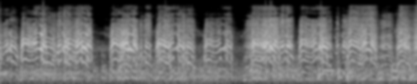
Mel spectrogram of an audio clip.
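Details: Penguin giving a loud series of harsh, nasal, honking brays. The bursts are irregular, roughly a quarter to a half second each, with brief pauses. Fainter calls sit in the background.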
